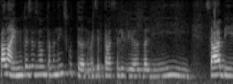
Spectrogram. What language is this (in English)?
Portuguese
